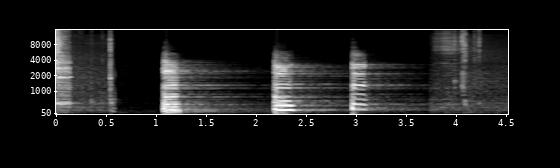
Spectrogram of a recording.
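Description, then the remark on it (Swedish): Electric guitar with spring reverb plays four sharp, loud chords, each ringing out into a washy, lingering tail, followed by a softer, scratchy flourish at the end. No one speaks. “Här är lite mer spring.”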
